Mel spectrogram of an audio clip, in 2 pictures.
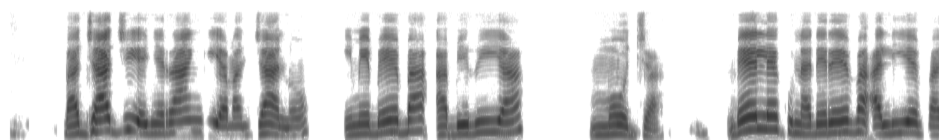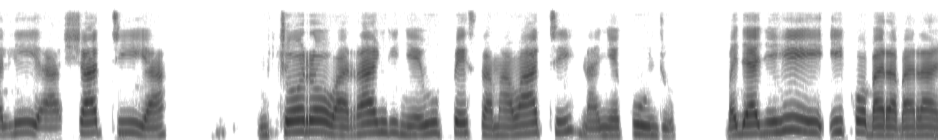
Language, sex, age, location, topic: Swahili, female, 25-35, Mombasa, government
